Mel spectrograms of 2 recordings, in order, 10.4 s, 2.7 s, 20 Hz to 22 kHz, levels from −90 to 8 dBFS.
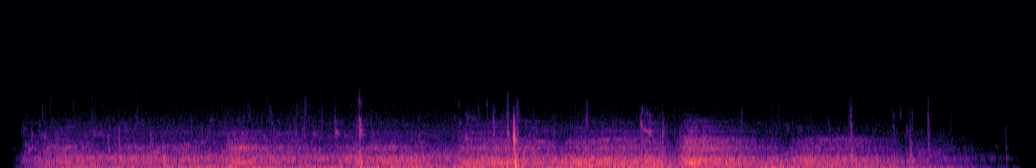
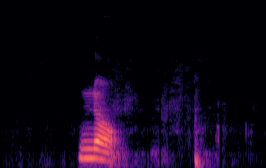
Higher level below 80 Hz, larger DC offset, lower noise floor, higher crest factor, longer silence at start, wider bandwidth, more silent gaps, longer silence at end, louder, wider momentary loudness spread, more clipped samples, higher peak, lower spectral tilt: first, -42 dBFS vs -60 dBFS; neither; second, -71 dBFS vs -77 dBFS; about the same, 24 dB vs 22 dB; second, 0.2 s vs 0.8 s; second, 2.3 kHz vs 4 kHz; neither; about the same, 0.75 s vs 0.65 s; second, -38 LUFS vs -24 LUFS; second, 13 LU vs 18 LU; neither; second, -12 dBFS vs -6 dBFS; first, -14 dB/octave vs -10 dB/octave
